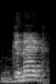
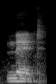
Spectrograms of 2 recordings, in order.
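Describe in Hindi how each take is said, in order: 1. शब्द "g" ध्वनि से शुरू होता है। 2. शब्द "n" ध्वनि से शुरू होता है। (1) "साइलेंट वर्ड नहीं पता होगा उसे ग्नेट पढ़ेगा" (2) "लेकिन इसे पढ़ा जाएगा नेट"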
